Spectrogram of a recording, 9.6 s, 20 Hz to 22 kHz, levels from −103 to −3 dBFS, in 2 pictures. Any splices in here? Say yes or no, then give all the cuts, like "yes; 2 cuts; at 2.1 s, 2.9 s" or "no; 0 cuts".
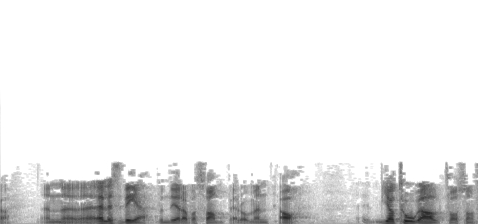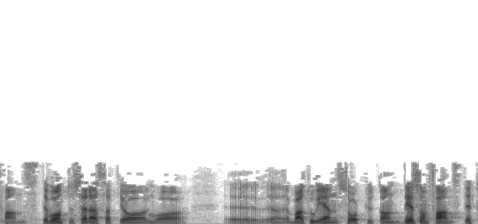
yes; 3 cuts; at 1.6 s, 2.7 s, 6.3 s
